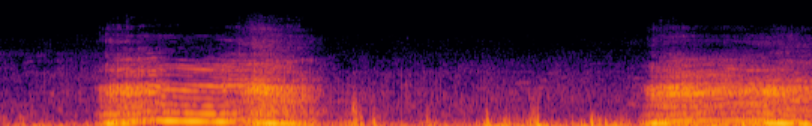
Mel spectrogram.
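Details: Captive lions at Taigan lion park in Crimea, a group of four including a mother lioness wintering together, calling in a roll-call; two long, deep, harmonic roaring moans about a second each, separated by soft grunts and breathy pulses.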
